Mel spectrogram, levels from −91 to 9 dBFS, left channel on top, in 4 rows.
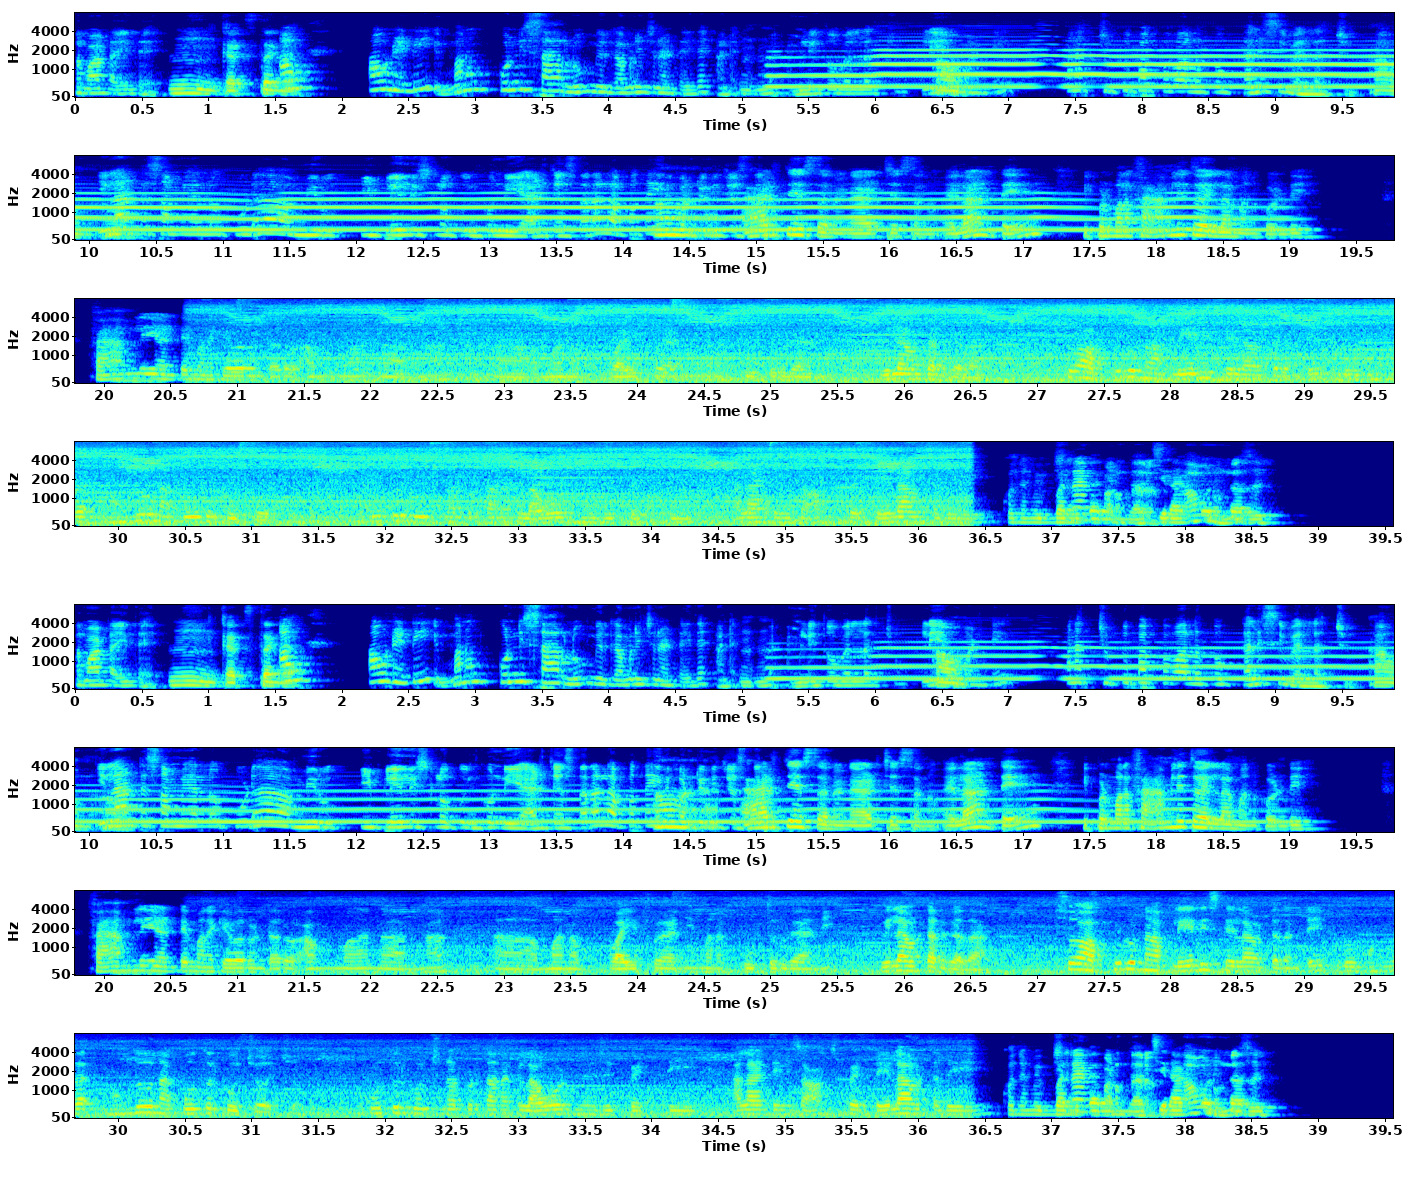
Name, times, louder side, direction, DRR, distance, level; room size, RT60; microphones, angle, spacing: voice 1, 0.0-0.6 1.5-1.7 2.2-5.0 5.3-6.0 6.3-7.0 7.4-9.6 10.1-15.2 20.0-20.3 26.2-26.4 27.3-27.6 37.0-38.6, right 2 dB, 90° right, 3 dB, 2.5 m, -38 dB
voice 2, 0.7-1.7 5.0-5.3 6.4-6.7 9.7-10.3 14.2-19.1 19.9-25.5 25.8-26.7 27.1-31.4 31.9-34.3 34.6-38.6, right 2 dB, 60° right, 2 dB, 1.1 m, -33 dB
Wind instrument woodwind instrument, 5.1-19.2, left 5 dB, 30° left, 0.6 m, -35 dB
sound 1, 20.6-36.4, left 6 dB, 80° left, 0.5 m, -35 dB
8.2 x 5.4 x 7.0 m, 0.36 s
head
